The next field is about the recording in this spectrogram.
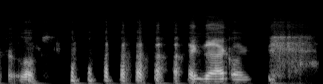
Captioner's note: laughing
